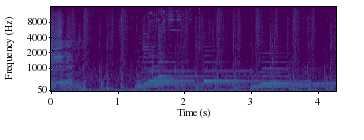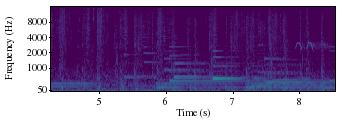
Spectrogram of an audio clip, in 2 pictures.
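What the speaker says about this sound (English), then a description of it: "Get on our horse. Get there a little quicker." A horse gallops in the video game Lord of the Rings Online, with rapid rhythmic hoofbeats and a whinny over sustained tonal background music.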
